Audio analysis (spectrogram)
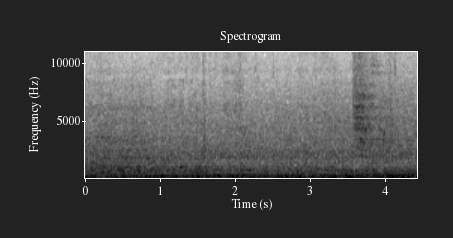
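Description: A number 10 tram passing through Basel, Switzerland, a steady low rumble of wheels on rail with a brief brighter screech near the end, fairly close and continuous, with no voices.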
